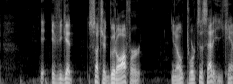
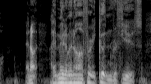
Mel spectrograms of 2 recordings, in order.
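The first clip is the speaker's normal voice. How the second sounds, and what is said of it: Imitates a movie character's voice. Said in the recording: “the Godfather deal... a bad impression”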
